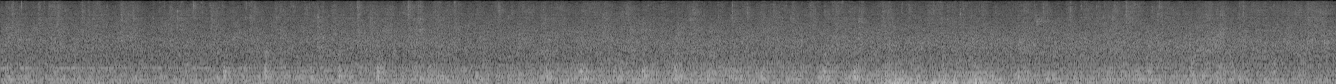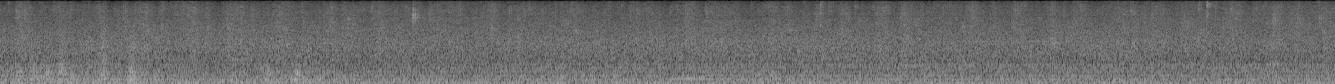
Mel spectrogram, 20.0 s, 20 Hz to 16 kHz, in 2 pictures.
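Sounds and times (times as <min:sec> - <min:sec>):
heavy rain falling: 0:06.2 - 0:08.2
low rumble: 0:06.5 - 0:08.0.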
